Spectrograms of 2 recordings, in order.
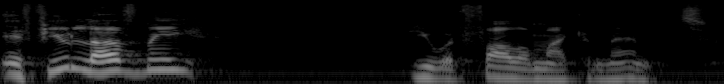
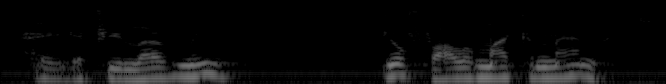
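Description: First: It sounds stern and accusing. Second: It sounds gentle and warm.

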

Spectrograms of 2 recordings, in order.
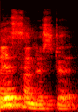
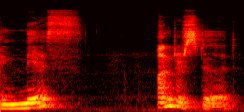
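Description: First: It is said as one word. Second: There is a pause after "mis".

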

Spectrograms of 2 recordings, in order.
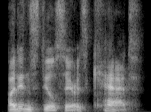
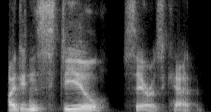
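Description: First: The word "cat" is stressed. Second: The word "steal" is stressed. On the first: The speaker took something else from her. "implies that I stole something from her, but it wasn't her cat" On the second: The speaker got the cat some other way. "implies that maybe I borrowed it or she gave it to me"

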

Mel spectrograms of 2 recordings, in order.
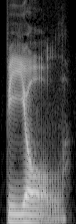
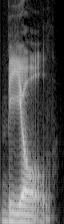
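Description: The two takes are said the same way.

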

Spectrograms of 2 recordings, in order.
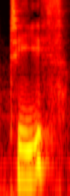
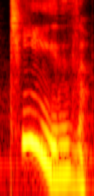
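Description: First: The final th is voiceless, without vibration. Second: The final th is voiced, with vibration. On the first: It is the noun for the body parts. "end of the word for voiceless would be mouth, teeth" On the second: It is the verb meaning to grow teeth. "the verbs often have the V ... teeth, meaning to grow teeth"

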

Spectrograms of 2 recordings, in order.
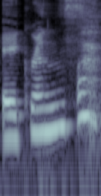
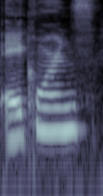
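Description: First: It is said with the r before the o. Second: It is said with the standard a-corn sounds. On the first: "they call them acrons" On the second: "instead of acorns"

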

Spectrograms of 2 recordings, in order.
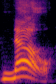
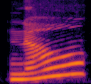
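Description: First: A forceful, firm no said as a statement. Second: A hesitant no that sounds like a question. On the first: The speaker firmly refuses with confidence. "shot out a no that was empowering" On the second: The speaker refuses uncertainly, almost asking permission. "a no that sounds more like a question than a statement"

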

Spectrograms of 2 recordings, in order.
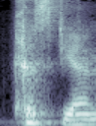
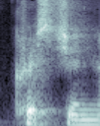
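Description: First: The name is pronounced the German way. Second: The name is pronounced the English way.

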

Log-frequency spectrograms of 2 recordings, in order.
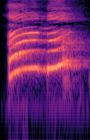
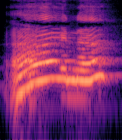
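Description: First: It sounds impressed, like acknowledging someone approvingly. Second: It sounds like a cautioning warning to slow down.

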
